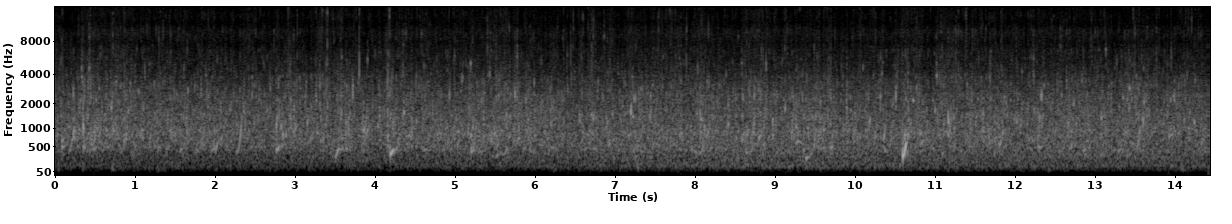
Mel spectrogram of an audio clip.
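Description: A waterfall rushes over rocks.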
